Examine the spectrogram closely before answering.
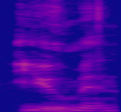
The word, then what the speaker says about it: human: I've heard a few people in podcasts the last few days say human instead of human. Like they don't pronounce the H.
